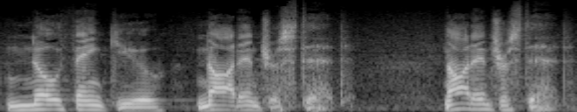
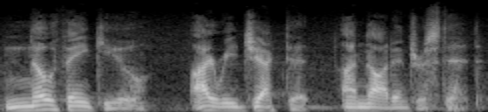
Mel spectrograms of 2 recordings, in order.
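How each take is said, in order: First: A lightly voiced God declining the offering; a hint of God's firm dismissal; God's calm refusal. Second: A lightly voiced God rejecting it; a hint of God closing the door; God's firm refusal. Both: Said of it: "And God says".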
